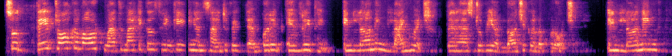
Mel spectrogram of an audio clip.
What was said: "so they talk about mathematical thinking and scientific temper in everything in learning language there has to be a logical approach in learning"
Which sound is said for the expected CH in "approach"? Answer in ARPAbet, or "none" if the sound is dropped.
CH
